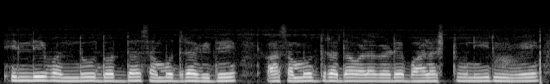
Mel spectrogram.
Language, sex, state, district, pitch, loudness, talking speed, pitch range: Kannada, male, Karnataka, Bidar, 160 Hz, -13 LUFS, 110 wpm, 155-170 Hz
